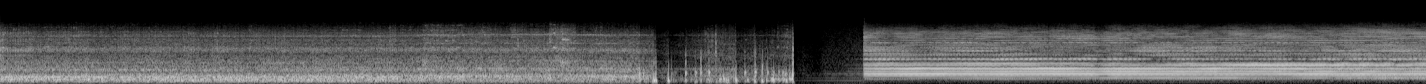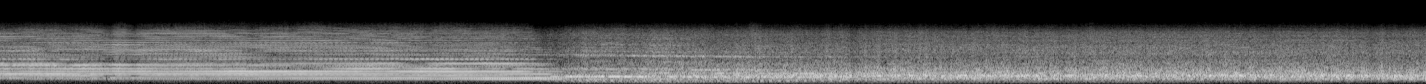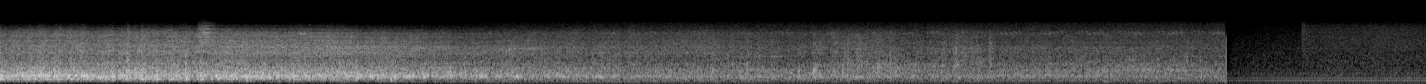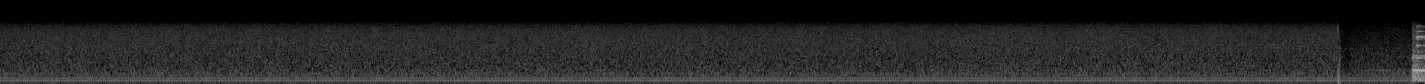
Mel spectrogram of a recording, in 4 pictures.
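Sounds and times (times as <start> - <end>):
locomotive air horn: 8.6 - 22.6
train cars clattering over rails: 35.6 - 39.2.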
